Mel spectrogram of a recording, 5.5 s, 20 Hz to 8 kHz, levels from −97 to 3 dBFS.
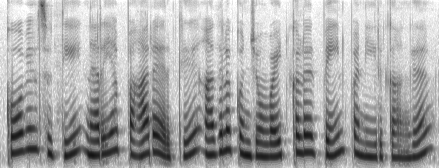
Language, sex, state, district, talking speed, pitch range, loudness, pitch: Tamil, female, Tamil Nadu, Nilgiris, 120 wpm, 245-305 Hz, -13 LUFS, 270 Hz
